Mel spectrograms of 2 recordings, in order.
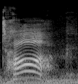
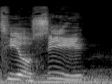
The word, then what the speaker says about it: TOC: I'm supposed to pronounce it talk, not TOC.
